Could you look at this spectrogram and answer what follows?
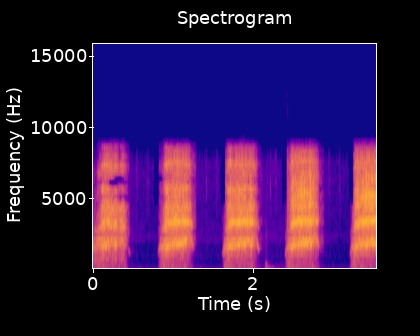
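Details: A mating barn owl pair in nest box C, evening of 25 December 2023, the female gripping a delivered rodent. Five rasping, noisy screeches, each roughly half a second long, follow one another at a steady pace.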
